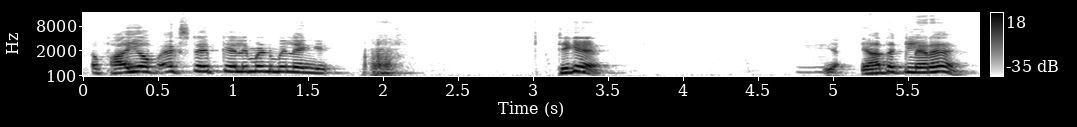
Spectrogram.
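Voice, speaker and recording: A woman teaching a university maths class, lecturing patiently and often asking whether students follow. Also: high voice. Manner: patient, checks understanding often.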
